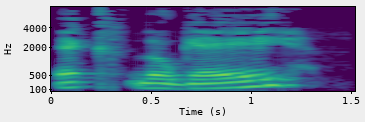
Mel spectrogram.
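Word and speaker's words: ekloge (ἐκλογή): So, ekloge, so a long E there, that's how that one's pronounced.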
